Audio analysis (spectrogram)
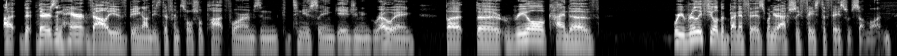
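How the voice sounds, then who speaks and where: A man's voice: lowish voice, normal speed, no room sound, clean studio sound. A young man, a startup co-founder, explaining his product in a casual podcast interview with some fillers.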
